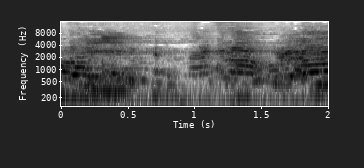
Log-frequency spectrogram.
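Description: Children in a crowd shouting and calling out in high voices, with a short lull about a second in and louder calls after it.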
